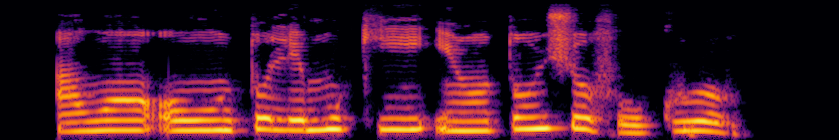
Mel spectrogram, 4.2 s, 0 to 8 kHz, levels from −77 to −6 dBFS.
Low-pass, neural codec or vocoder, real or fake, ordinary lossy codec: 7.2 kHz; none; real; none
